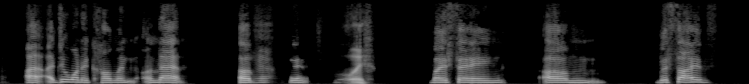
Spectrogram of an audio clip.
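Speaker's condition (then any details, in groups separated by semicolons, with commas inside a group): Spastic quadriplegic cerebral palsy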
